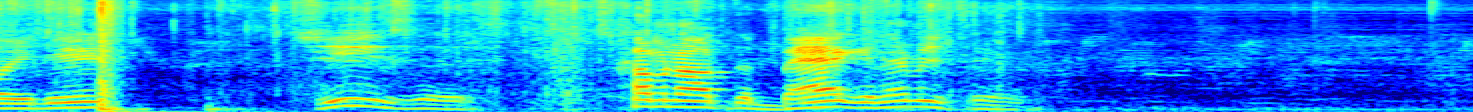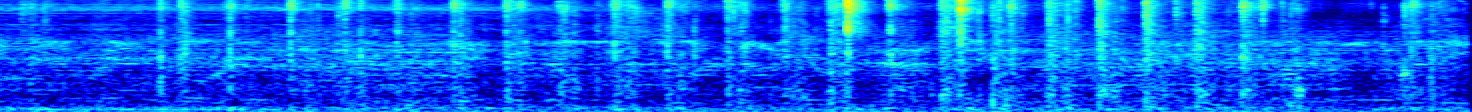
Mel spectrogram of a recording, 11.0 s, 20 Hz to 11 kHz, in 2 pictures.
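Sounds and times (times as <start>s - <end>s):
hands handling card and plastic bag: 0.0s - 4.2s.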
